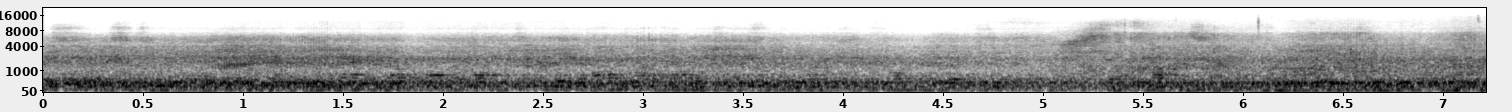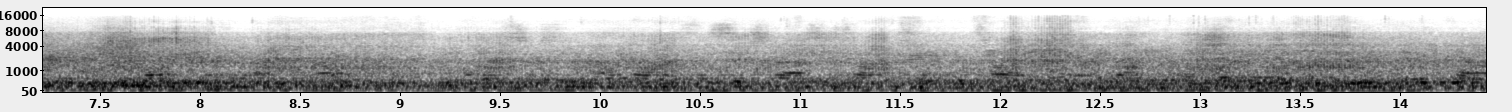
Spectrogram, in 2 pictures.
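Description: Supercross dirt bikes running laps of the track inside an enclosed stadium, several engines blending into a loud, steady drone, with voices from the crowd over it.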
